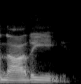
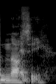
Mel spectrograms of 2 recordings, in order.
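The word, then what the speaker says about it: Noti: blamed that accent but it was his pronunciation it's the naughty the naughty the naughty see now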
